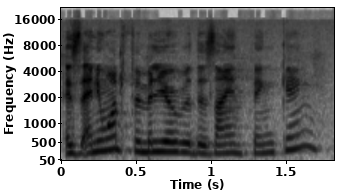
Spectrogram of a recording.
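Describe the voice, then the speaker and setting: A woman's voice: on the high side, fast talker. Woman giving a tech talk. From Lebanon. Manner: frequent uh and um fillers, self-correcting restarts. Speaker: invited tech speaker. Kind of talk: conference talk to students.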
